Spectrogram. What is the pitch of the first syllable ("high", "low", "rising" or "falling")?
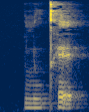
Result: low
